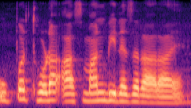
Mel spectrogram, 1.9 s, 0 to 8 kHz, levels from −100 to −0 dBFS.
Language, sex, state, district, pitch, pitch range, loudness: Hindi, female, Uttar Pradesh, Gorakhpur, 210 Hz, 190-225 Hz, -14 LUFS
